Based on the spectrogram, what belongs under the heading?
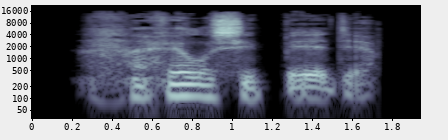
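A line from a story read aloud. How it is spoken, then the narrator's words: Whisper. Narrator (Russian): прошептал Пелфри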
